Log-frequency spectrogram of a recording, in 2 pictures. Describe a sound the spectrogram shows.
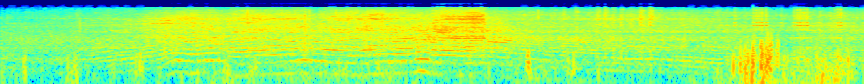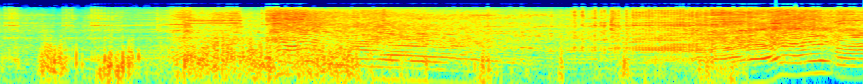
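A small motorbike engine buzzes and revs, growing louder as it approaches.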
